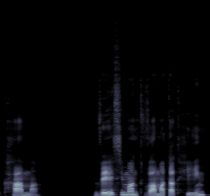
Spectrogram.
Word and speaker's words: kann ma: Mas se a palavra a qual ele se conecta termina em n, o n no final da palavra se converte num m. Ma kann das essen. Kann man das essen? Note como kann ma se tornou kama.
